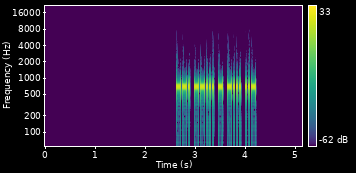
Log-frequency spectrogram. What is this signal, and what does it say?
Morse code, heard as a keyed tone, about 40 wpm, 700 Hz. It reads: G7TBU
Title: DXCC-100 Call Signs - 5 Characters - Repeated 3x - 40wpm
